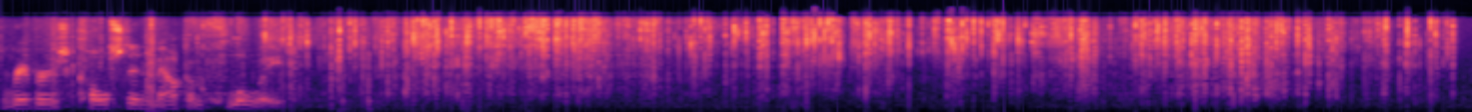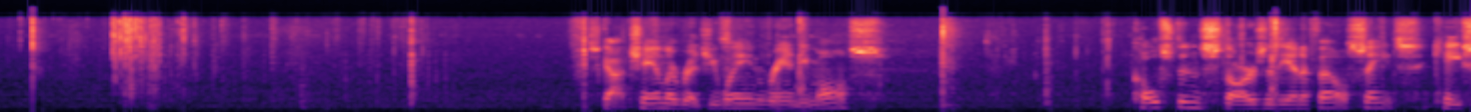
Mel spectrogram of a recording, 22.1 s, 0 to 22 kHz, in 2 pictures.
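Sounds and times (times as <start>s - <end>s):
wrapper crinkling and tearing: 1.4s - 12.8s.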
